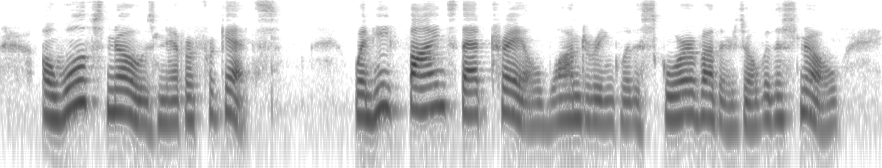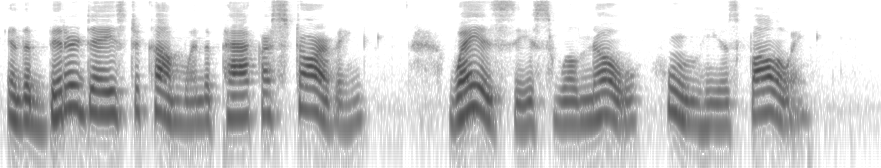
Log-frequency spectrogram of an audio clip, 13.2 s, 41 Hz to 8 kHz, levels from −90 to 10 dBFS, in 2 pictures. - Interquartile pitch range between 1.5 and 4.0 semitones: No, average, 5.1 semitones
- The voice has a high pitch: Yes, high, 195 Hz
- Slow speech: No, average, 170 wpm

